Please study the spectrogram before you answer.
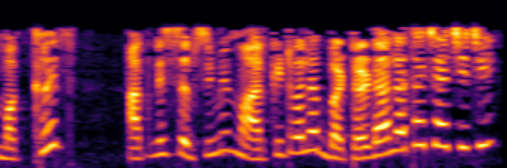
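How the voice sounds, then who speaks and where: Scheming young daughter-in-law for a cartoon family tale, played by a female narrator, high voice, dry recording. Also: very animated, normal speed, dry recording, dull audio. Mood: polite, puzzled. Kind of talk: cartoon story dialogue.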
